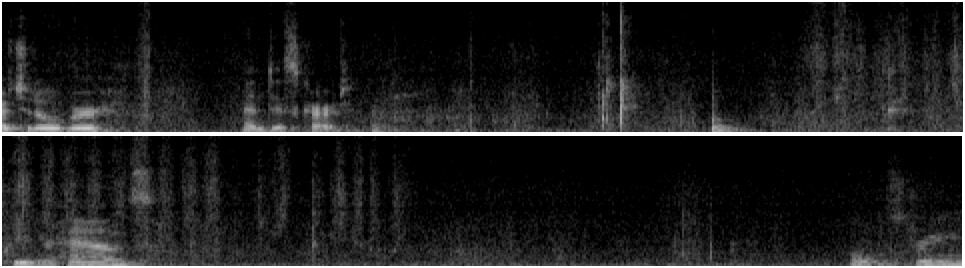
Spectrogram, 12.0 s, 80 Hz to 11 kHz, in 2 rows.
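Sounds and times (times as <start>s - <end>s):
gown rustling: 0.0s - 12.0s.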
